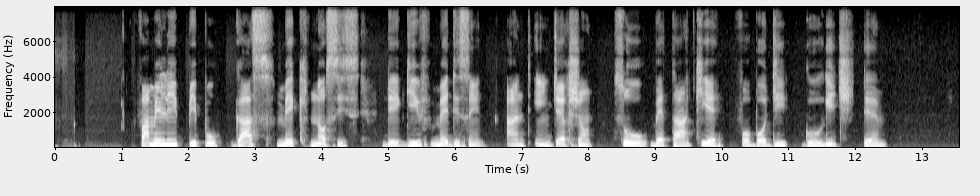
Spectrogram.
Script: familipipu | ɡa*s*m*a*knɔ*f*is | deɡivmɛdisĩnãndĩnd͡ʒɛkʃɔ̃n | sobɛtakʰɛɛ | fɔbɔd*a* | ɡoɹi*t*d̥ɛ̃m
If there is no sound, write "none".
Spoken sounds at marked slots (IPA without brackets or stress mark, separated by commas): s, e, s, i, t͡ʃ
